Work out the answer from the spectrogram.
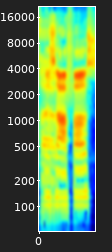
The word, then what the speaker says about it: Lizalfos: How do you pronounce that? Lizalfo. Lizalfos.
